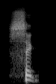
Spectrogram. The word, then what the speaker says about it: 識: 識， The difference between the two is that can is spoken with a high level tone, and to eat is pronounced at a low level.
